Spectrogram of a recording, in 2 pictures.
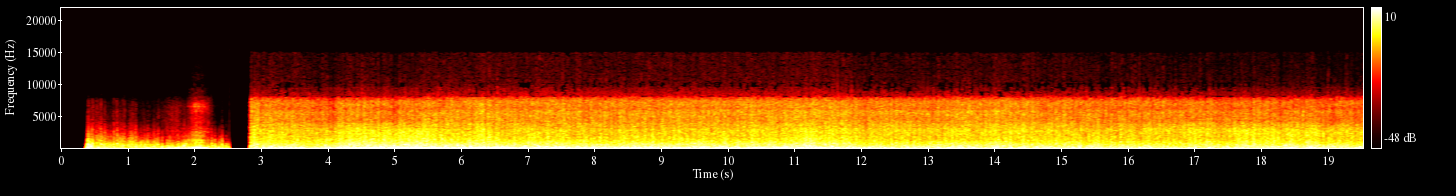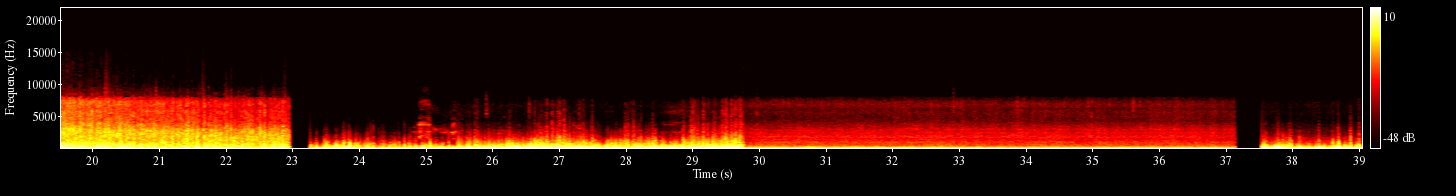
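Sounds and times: road noise: 0.4 - 39.0
wind buffeting microphone: 0.4 - 39.0
wind rush from moving car: 0.4 - 39.0.

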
